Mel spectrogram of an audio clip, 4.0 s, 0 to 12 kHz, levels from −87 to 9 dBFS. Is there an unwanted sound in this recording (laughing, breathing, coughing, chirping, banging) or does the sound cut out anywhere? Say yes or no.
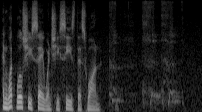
yes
